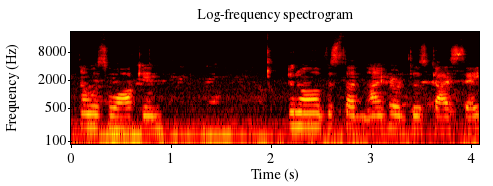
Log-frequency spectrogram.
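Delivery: usual speaking voice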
